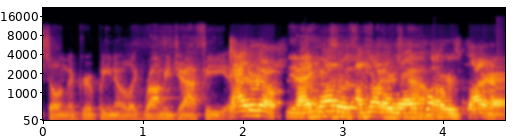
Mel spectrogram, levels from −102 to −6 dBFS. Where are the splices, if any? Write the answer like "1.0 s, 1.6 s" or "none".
1.9 s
